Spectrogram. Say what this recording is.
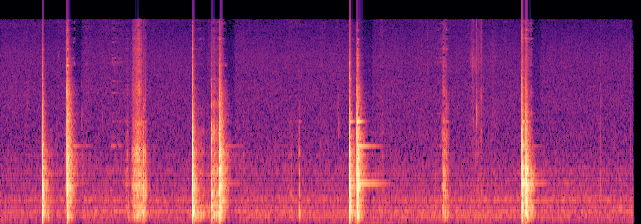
Glass Bowl Set
Setting and lifting a glass bowl on a wooden table.
set, glass, setting, bowl, wood, lift, down, table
